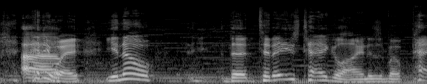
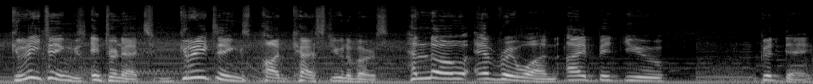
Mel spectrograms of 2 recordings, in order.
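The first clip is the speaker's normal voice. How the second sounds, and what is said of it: Grand theatrical stage voice. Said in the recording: “you have your radio voice, but that was like your theater voice ... Yeah, that was my theater voice. And Masterpiece Theater.”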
